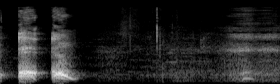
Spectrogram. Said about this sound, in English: Just let me clear my throat a little.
